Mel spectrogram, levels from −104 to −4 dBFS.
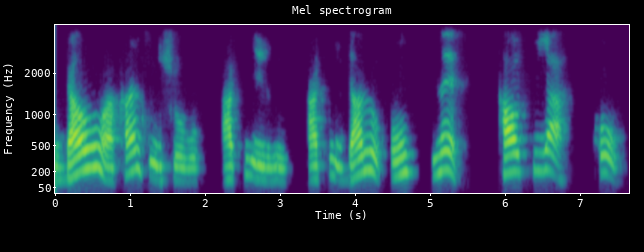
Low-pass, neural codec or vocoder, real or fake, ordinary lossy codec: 3.6 kHz; codec, 16 kHz, 2 kbps, X-Codec, HuBERT features, trained on balanced general audio; fake; none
